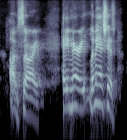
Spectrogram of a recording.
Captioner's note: laughing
